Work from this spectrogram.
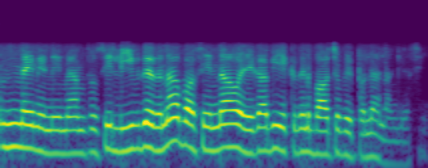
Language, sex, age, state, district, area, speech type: Punjabi, male, 30-45, Punjab, Tarn Taran, urban, conversation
